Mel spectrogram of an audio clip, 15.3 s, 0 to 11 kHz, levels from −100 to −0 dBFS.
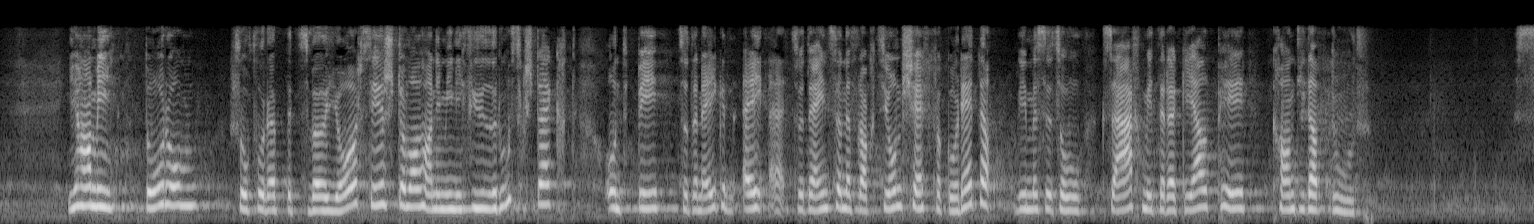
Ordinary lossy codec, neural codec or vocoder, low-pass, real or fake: none; codec, 16 kHz, 8 kbps, FunCodec, trained on LibriTTS, 25 frames a second; 7.2 kHz; fake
